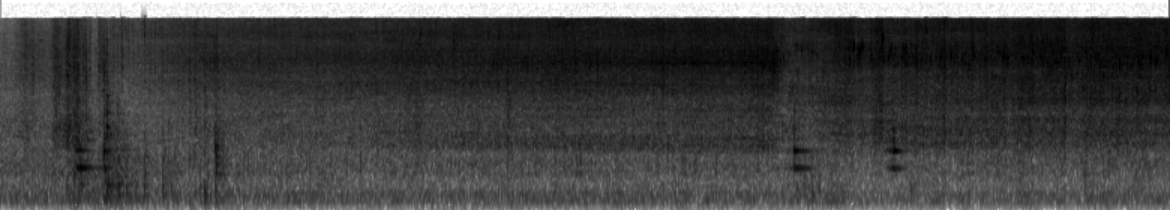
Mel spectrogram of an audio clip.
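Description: Steak sizzling as it is laid onto a very hot, oven-preheated grill pan: a few knocks as the meat goes down, then a hiss that grows steadily louder.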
